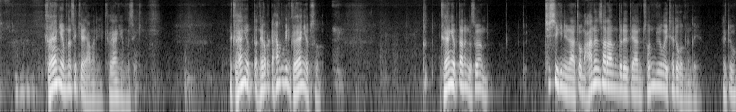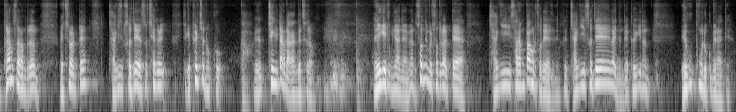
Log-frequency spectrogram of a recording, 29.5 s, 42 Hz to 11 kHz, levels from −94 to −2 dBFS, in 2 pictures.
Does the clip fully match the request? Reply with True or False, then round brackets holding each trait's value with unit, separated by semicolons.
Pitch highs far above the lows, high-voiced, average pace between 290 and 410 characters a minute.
False (6.1 semitones; 130 Hz; 320 characters per minute)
